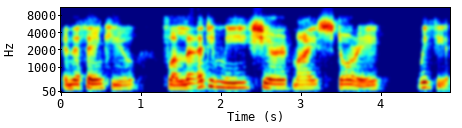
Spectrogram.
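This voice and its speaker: An older woman from China and Taiwan giving a formal keynote speech in a measured, deliberate way. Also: low-pitched, highs cut off. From born in China, raised in Taiwan. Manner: slow, measured delivery. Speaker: keynote speaker.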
